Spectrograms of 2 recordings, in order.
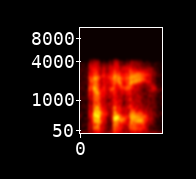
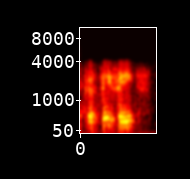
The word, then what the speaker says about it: covfefe: The new word Kafifi, that's the best way I can pronounce it, C-O-V-F-E-F-E, has been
